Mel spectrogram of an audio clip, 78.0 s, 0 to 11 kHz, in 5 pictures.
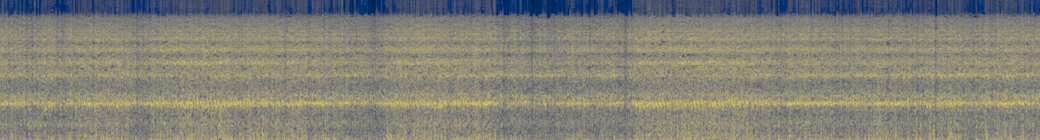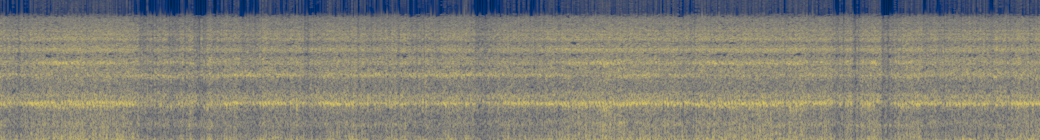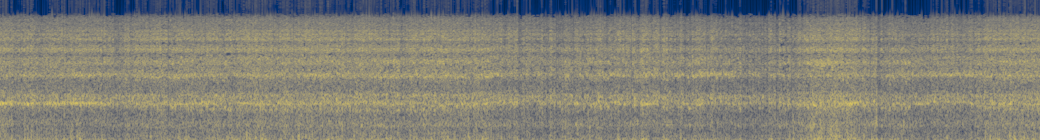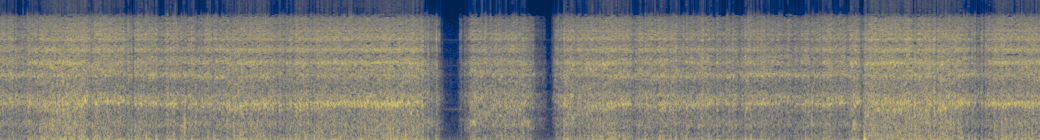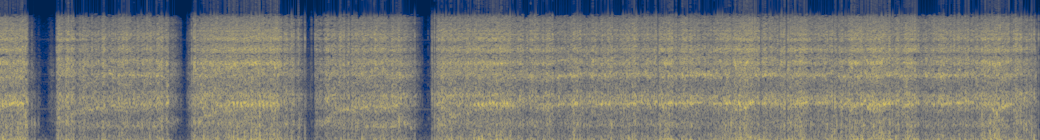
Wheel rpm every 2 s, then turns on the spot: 230, 220, 230, 230, 230, 220, 240, 230, 220, 230, 230, 240, 220, 220, 230, 240, 230, 210, 210, 220, 230, 230, 220, 210, 230, 210, 160, 110, 220, 230, 210, 150, 140, 140, 140, 220, 230, 230, 200.
64-66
